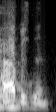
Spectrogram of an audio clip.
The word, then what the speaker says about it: Habazin: How you pronounce the bitch last name? Habazin.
